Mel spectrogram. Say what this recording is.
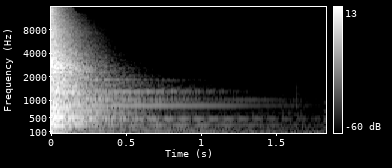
a metal tray is struck with a metal ruler. recorded with a condenser mic. cropped and normalized in ReZound. grouped into resonant (RES), less resonant (lesRES), and least resonant (leaRES).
